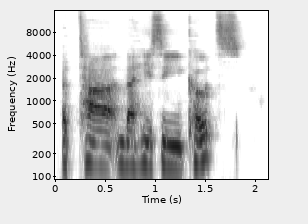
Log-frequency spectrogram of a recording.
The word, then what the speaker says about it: Ta-Nehisi Coates: Um, so it's really interesting because it's written by, um, Ta-Nehisi Coates. Um, and I hope I pronounced that oh. right.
